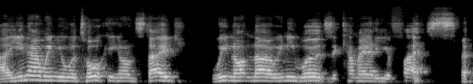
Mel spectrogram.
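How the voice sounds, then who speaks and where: This man's voice is fairly high in pitch, with a bright, sharp tone. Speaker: live streamer and musician. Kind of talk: casual chat. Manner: fast.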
